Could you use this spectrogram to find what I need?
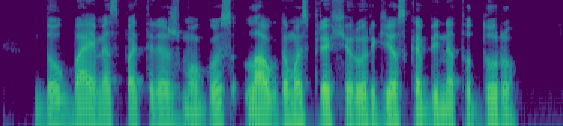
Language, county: Lithuanian, Klaipėda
